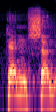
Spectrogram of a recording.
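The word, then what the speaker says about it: tension: Instead of sound instead देखिए जैसे यह वर्ड है टेंशन ये वर्ड है ना तो यहां एन है। एस आई ओ एन के पहले एन है तो इस एस से आपको श बनता हुआ दिखाई पड़ेगा।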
